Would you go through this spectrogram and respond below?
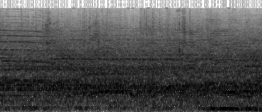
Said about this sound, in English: And the NDSU players are exhorting the Jackrabbit fans to cheer.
